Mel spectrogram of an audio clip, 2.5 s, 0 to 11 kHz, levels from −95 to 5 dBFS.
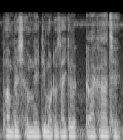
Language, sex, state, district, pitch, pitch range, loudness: Bengali, male, West Bengal, Cooch Behar, 105 Hz, 105-110 Hz, -16 LUFS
